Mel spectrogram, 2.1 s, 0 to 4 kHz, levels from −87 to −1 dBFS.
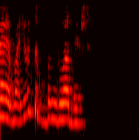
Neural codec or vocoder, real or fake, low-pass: codec, 16 kHz, 4.8 kbps, FACodec; fake; 3.6 kHz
